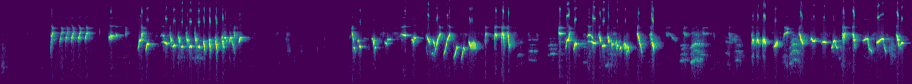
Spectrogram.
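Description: A small songbird sings a fast, varied chirping song in bursts.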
